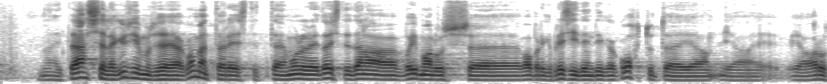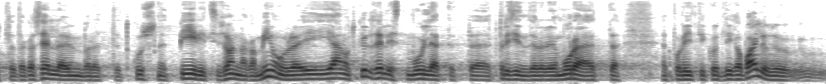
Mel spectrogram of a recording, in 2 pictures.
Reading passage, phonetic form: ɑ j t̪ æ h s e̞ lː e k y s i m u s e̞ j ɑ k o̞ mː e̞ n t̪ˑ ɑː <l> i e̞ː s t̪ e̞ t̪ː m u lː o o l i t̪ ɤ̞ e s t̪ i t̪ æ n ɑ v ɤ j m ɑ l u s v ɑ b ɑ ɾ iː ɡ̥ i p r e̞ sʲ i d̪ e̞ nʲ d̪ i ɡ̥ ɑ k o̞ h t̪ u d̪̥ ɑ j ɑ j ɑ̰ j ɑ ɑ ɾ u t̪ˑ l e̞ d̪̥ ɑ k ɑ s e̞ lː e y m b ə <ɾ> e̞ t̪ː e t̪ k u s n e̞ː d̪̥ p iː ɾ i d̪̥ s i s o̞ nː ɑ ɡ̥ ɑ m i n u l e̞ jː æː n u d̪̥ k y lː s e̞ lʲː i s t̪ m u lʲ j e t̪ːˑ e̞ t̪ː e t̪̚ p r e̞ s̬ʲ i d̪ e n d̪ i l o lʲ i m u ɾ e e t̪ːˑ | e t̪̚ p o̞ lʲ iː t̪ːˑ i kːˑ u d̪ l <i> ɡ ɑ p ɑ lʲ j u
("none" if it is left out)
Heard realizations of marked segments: ɾ, ɾ, iː

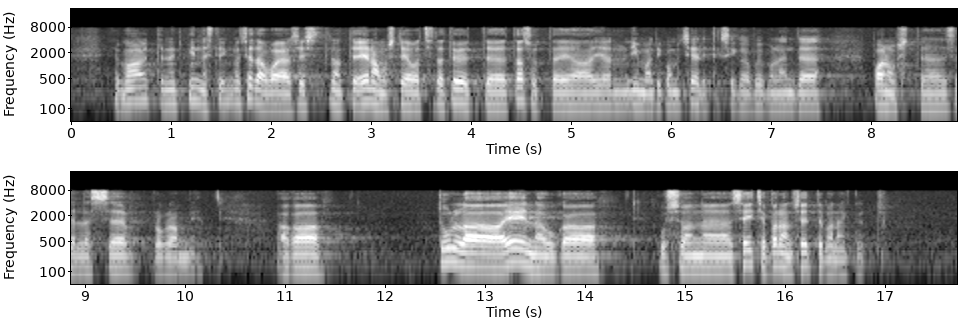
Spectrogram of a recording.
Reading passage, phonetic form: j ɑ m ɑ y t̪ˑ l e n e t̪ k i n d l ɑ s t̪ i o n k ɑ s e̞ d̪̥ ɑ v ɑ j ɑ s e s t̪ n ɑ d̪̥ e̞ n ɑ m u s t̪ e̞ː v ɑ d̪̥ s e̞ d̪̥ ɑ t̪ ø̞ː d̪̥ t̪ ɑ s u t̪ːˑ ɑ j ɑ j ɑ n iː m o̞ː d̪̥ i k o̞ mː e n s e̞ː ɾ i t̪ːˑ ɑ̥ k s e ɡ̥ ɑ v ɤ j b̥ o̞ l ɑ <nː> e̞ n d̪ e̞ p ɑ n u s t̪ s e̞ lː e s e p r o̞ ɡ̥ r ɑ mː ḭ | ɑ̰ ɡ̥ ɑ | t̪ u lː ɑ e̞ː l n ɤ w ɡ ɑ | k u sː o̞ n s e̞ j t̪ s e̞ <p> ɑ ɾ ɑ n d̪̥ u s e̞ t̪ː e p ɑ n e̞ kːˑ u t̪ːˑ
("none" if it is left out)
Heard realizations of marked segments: n, p

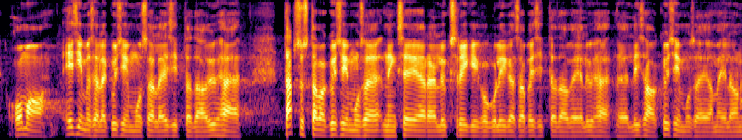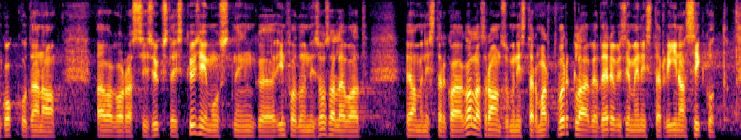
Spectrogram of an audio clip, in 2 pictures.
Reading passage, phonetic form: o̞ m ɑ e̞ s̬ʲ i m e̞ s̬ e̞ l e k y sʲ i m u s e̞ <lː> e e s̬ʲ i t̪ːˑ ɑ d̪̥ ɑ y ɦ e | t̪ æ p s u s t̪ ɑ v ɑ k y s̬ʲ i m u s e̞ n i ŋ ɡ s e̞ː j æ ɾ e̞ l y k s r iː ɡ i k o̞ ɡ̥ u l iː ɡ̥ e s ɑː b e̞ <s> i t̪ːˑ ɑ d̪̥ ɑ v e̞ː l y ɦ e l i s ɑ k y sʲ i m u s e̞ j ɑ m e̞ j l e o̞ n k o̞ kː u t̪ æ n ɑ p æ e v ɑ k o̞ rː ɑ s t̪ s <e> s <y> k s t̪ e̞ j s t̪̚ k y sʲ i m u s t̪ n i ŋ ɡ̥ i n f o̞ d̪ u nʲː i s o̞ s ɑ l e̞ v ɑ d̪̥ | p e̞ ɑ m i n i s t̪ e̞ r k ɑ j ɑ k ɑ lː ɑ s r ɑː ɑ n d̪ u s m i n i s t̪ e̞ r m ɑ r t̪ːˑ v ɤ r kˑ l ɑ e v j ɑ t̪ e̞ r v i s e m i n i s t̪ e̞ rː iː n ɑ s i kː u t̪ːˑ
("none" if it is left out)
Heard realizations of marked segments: l, s, i, y

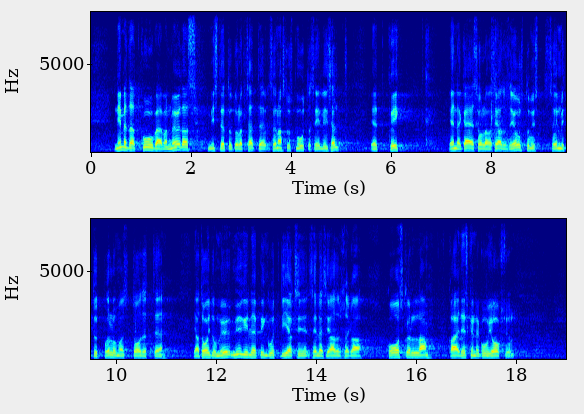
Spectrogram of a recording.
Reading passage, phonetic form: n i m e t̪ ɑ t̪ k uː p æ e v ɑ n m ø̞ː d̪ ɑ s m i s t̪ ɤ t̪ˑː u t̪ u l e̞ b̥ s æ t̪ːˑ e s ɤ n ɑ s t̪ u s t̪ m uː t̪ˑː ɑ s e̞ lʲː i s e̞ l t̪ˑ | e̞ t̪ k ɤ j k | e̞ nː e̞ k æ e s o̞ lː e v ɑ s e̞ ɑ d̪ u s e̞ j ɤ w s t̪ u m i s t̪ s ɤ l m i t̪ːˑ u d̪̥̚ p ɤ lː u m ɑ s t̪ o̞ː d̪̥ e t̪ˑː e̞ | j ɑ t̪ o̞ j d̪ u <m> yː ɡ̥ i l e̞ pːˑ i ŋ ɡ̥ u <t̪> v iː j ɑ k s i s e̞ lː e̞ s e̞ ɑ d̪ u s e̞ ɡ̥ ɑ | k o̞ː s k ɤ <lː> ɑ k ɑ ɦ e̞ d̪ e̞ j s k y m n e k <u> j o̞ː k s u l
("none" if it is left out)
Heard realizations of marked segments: m, t̪, lː, uː

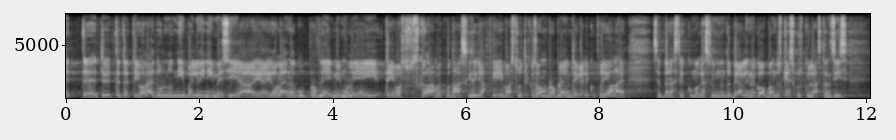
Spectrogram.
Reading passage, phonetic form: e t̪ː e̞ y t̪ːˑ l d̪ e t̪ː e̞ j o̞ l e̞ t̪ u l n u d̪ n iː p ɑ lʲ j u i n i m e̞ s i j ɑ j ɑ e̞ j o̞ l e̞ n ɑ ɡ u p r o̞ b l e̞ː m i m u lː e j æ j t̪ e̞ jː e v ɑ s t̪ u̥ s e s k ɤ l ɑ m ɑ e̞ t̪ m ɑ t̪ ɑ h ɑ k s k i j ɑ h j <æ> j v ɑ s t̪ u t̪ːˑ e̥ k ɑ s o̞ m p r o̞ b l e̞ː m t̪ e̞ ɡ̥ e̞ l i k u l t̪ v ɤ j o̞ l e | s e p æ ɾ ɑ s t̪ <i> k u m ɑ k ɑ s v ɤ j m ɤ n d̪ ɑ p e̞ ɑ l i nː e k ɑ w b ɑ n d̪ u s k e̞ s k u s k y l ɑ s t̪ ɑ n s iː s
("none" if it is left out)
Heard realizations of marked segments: æ, e

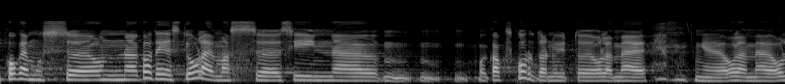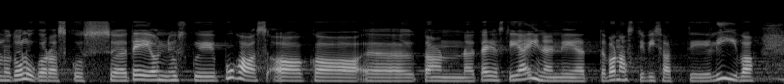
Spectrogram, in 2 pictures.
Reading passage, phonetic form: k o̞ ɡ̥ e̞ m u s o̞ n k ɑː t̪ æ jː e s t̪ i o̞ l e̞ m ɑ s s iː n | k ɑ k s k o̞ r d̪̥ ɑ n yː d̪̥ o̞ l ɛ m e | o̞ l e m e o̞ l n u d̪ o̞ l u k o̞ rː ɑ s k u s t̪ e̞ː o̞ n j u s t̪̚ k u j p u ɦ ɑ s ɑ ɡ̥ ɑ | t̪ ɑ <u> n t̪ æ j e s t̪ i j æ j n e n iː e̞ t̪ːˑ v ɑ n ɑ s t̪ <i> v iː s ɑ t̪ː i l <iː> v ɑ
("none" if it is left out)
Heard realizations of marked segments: o, i, iː

